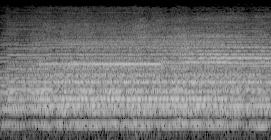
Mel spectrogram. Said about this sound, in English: Hey, if you could hear me out in the parking lot, honk your horn.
